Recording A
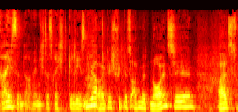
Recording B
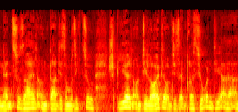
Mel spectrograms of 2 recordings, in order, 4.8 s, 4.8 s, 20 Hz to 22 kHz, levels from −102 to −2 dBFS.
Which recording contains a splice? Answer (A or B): B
